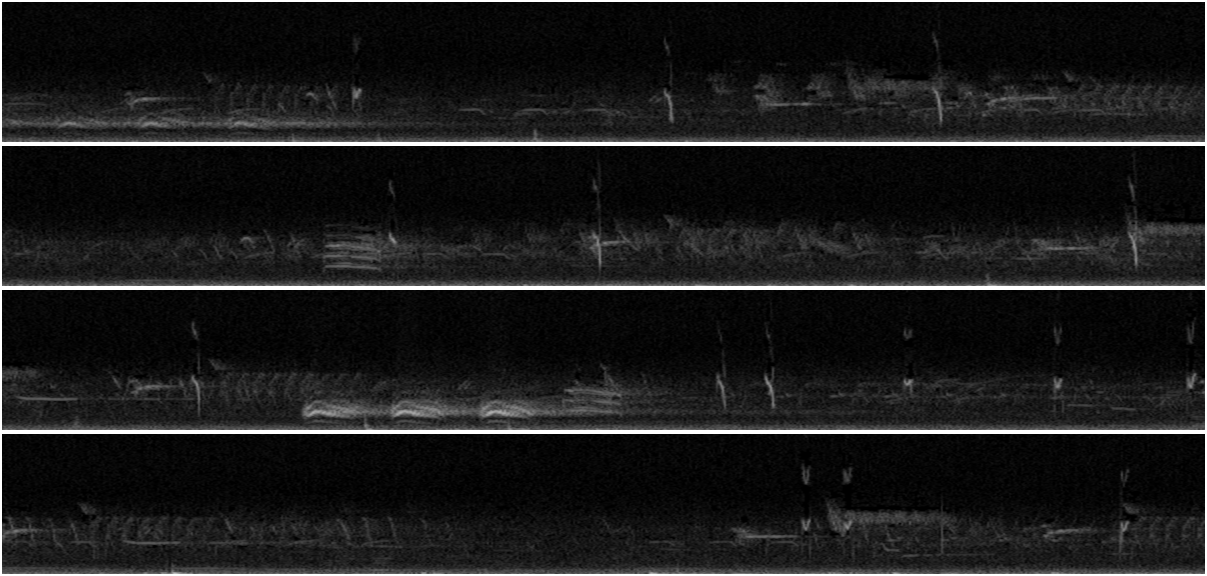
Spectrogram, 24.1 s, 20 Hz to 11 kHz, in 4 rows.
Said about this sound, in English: That was bird 5-9.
